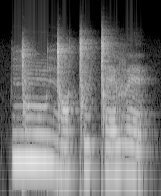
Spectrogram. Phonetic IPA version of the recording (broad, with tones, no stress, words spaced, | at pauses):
ŋ͡ǀũː˥ŋ͡ǀɔ˩˧ ǀɨ˩˧ǀɛ˩˧ vɛ˧˩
